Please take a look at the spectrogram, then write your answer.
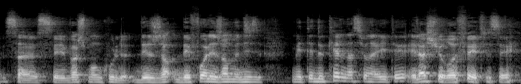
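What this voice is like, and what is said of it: Strong southern French accent. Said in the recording (French): “T'as un petit accent du sud, toi, non ... en français, j'ai un gros accent du sud”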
